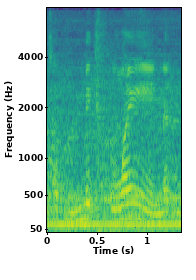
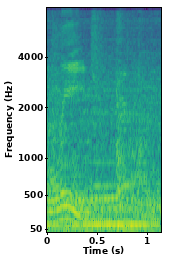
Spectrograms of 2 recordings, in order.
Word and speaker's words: McLain: Pronounced Mclain not lean.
